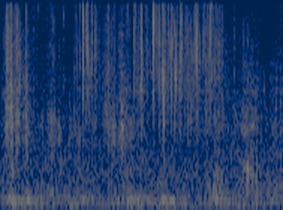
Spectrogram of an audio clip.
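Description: A palm-sized lump of soft, solid orange foam modelling clay made of tiny polystyrene beads is held in both hands and squeezed, pulled and kneaded with the fingers. It gives quiet, bright crinkling and crunchy crackles: a dense run of sharp, short ticks with very little low end.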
